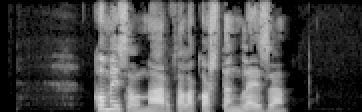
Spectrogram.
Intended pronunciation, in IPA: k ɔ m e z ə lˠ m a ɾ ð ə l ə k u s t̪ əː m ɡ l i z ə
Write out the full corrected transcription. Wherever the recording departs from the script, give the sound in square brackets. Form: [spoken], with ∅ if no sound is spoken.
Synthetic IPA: k ɔ m e z ə lˠ m a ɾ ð ə l ə k [ɔ] s t̪ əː [ŋ] ɡ l [ɛ] z ə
